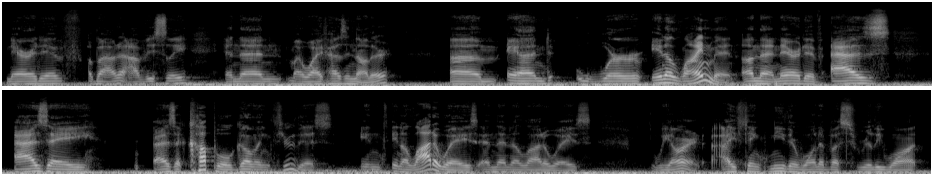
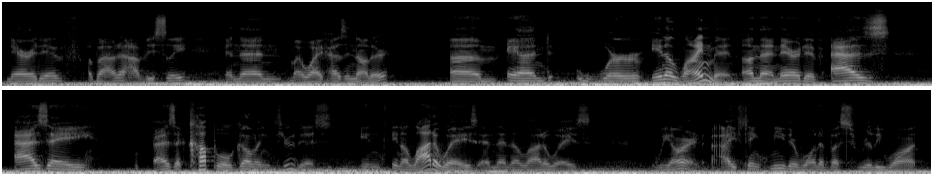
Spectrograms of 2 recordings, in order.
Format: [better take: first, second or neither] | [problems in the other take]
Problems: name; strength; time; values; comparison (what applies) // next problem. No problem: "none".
first | low rumble; loud; throughout; 9 dB below the speech; faint in the first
